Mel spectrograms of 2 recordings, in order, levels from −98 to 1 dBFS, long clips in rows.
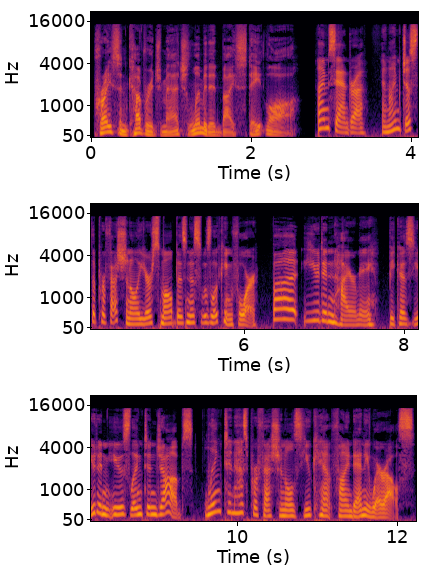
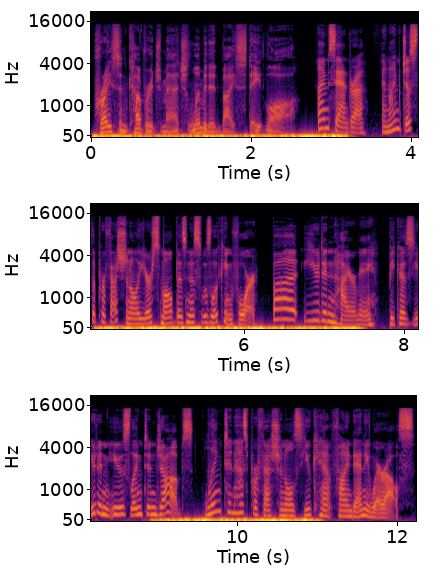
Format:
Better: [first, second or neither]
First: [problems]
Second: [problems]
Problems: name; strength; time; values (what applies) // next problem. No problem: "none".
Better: first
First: none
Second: low rumble; faint; until 3 s, from 4 to 7.5 s and from 9 to 11 s; 20 dB below the speech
